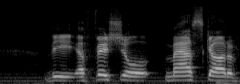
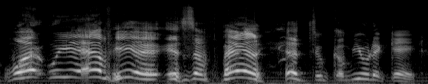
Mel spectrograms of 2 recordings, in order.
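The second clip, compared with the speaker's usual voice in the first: movie quote voice; 6 semitones higher, 6 dB louder than usual. Pretend. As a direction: ham up a classic film line. Famous movie quote imitation.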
